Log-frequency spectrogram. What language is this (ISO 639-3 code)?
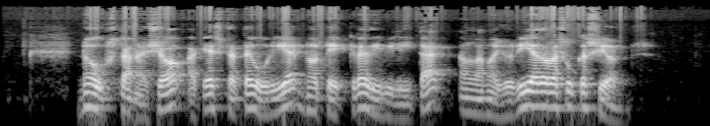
cat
